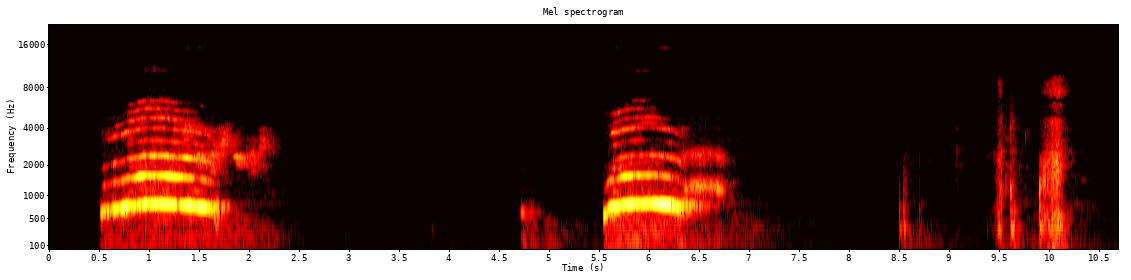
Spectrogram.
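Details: Scary, angry cat fighting noises: two long, strained yowls several seconds apart, each ending in a rougher upturn, followed by a few short dry scuffling clicks.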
